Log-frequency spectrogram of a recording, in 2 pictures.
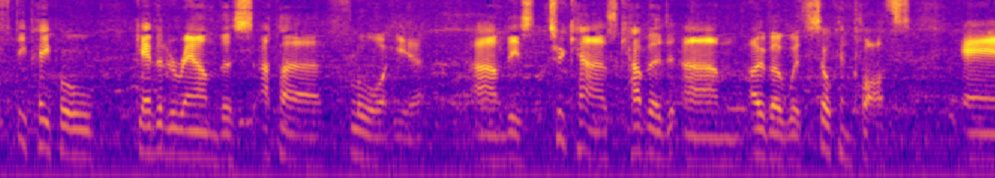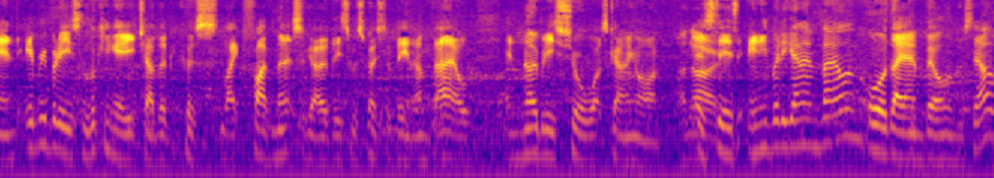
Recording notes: We were at Fieldays for another year. We decided to record our normal podcast while there.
